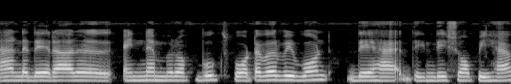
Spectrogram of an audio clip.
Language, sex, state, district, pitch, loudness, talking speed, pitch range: English, female, Punjab, Fazilka, 185 Hz, -14 LUFS, 210 wpm, 180-195 Hz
